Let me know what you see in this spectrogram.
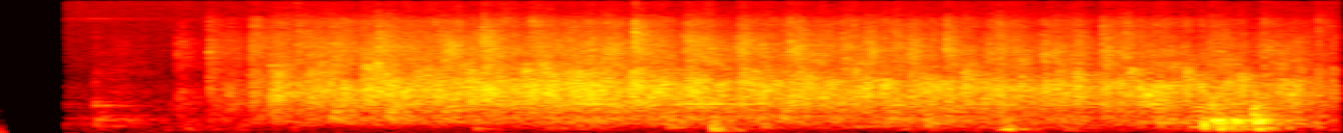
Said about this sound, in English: Yes, the sound of applause. Hooray!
